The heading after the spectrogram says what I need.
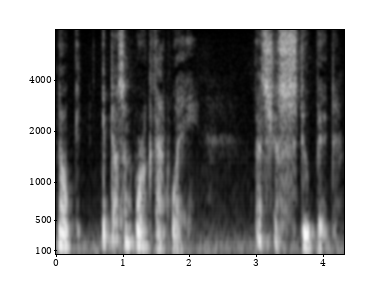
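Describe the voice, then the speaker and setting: Man playing a slow, gravelly, soft-spoken old vampire. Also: sits high, animated, slight background noise, exaggerated voice. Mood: dry, mocking. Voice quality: gravelly, breathy soft voice dropping into whispers. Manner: slow, deliberate, dryly condescending. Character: older, vain, weary, sarcastic gentleman vampire. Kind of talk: soft-spoken ASMR role-play.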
